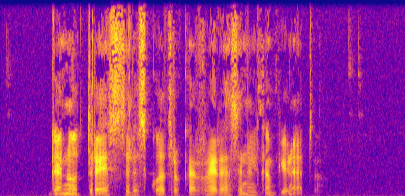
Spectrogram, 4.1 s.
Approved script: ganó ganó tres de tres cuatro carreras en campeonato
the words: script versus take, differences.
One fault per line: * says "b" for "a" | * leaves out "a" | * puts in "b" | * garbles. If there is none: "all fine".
* leaves out "ganó"
* says "las" for "tres"
* puts in "el"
